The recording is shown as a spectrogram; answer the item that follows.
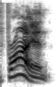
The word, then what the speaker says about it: Bryan: Bryan, which rhymes with lion and a near homonym of lying, was known for his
